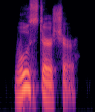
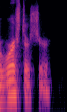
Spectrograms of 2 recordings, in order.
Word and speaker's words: Worcestershire: Like the British English pronunciation, because I work with two people from the UK, and it's Worcestershire or Worcestershire. That's how you say it, but it's spelled Worcestershire.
